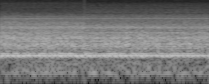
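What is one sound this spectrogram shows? A drill bit grinds into metal.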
